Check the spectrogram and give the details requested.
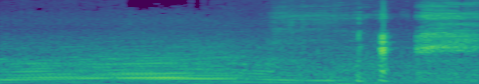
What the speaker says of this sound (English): So actually getting up and moving here with the Bronco Raptor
